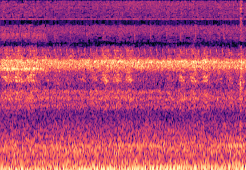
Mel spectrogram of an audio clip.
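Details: A night chorus of crickets beside a cornfield at a starry campsite gives a steady, high, shimmering trill over a low background rumble.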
